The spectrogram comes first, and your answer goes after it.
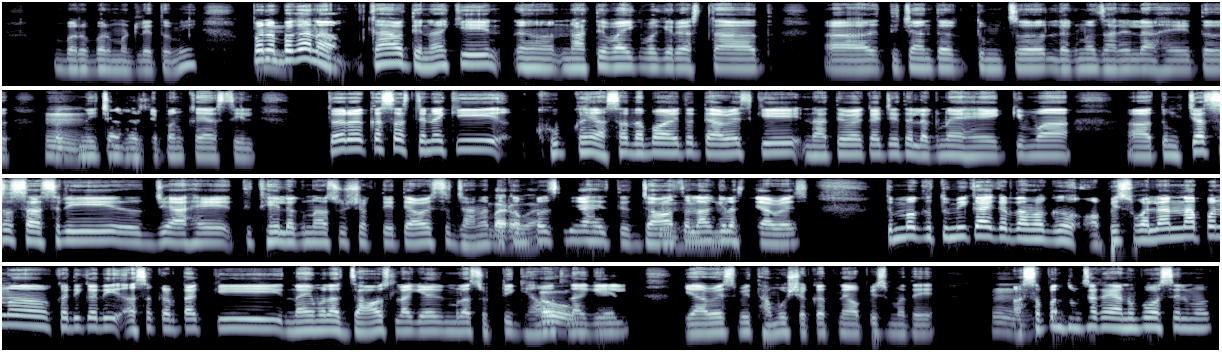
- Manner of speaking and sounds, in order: in English: "कंपल्सरी"
- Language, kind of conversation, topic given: Marathi, podcast, काम आणि घर यांचा समतोल तुम्ही कसा सांभाळता?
